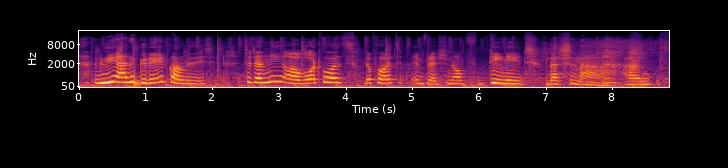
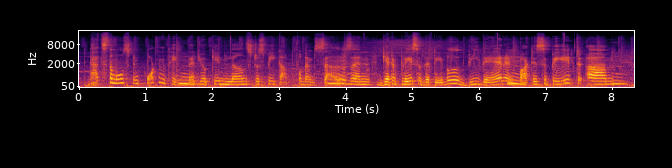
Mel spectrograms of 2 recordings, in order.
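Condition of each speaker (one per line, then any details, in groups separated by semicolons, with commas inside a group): Cerebral palsy; since early childhood, childhood physical and occupational therapy; about 22 years under developmental care
No condition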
